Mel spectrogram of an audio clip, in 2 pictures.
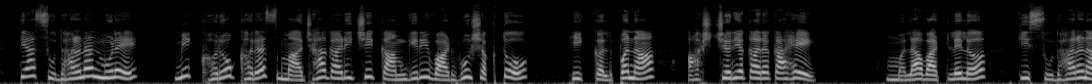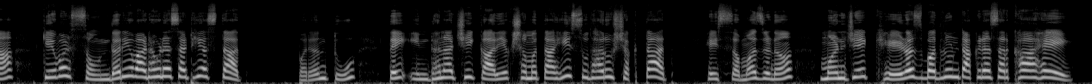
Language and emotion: Marathi, surprised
